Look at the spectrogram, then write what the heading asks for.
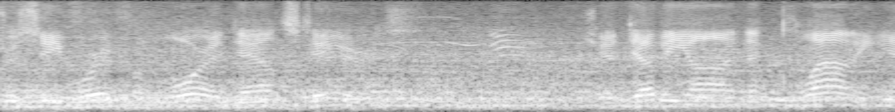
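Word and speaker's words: Jadeveon Clowney: Jade Devian Clowning. And that is the way, by the way, he wants his name pronounced.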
